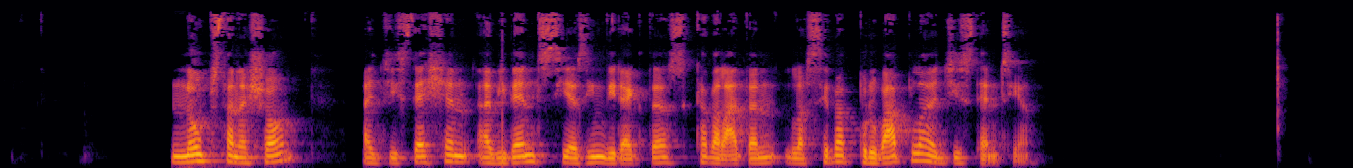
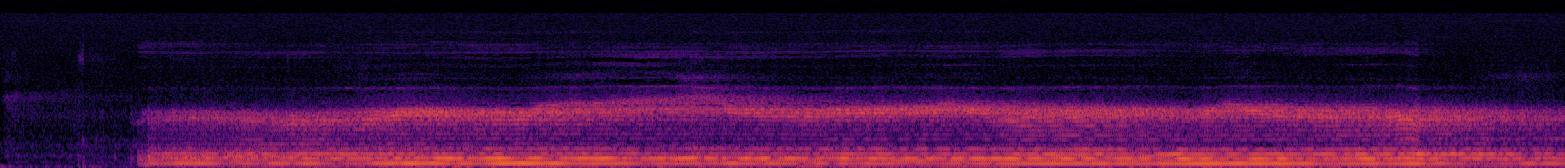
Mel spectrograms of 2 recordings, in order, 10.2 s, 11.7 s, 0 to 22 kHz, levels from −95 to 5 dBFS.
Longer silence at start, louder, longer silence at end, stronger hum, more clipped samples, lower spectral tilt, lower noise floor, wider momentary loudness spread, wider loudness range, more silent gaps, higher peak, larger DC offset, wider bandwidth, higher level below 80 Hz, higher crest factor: first, 1.3 s vs 1.05 s; first, -20 LUFS vs -35 LUFS; first, 2.45 s vs 0 s; neither; neither; second, -5 dB/octave vs -8.5 dB/octave; first, under -90 dBFS vs -65 dBFS; first, 13 LU vs 6 LU; first, 5 LU vs 2 LU; neither; first, -2 dBFS vs -20 dBFS; neither; about the same, 16.5 kHz vs 16 kHz; second, -64 dBFS vs -56 dBFS; first, 20 dB vs 14 dB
